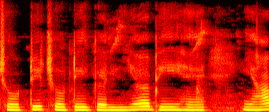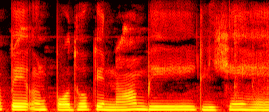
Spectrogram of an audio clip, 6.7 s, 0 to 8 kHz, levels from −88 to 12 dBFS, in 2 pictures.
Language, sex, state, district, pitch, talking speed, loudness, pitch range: Hindi, female, Uttar Pradesh, Lucknow, 200 Hz, 125 wpm, -15 LUFS, 190-210 Hz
